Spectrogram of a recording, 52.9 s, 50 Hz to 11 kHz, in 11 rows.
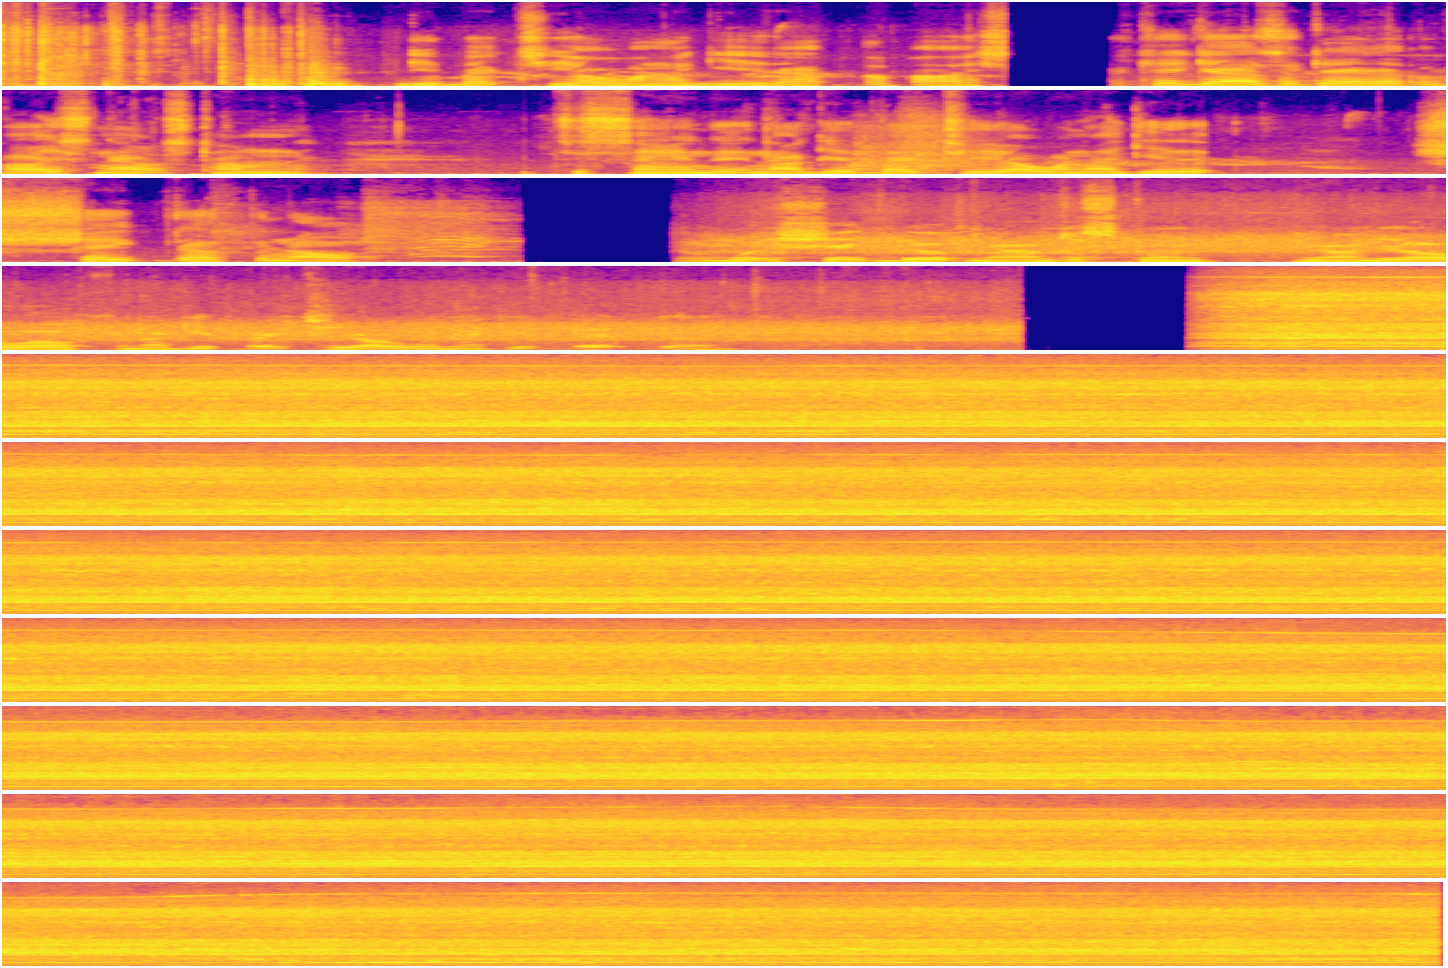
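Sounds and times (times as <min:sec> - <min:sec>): electric sander whining: 0:11.9 - 0:52.9.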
